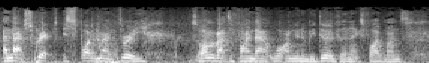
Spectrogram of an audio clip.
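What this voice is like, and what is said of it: English accent. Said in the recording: “It's wild hearing him with the English accent”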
